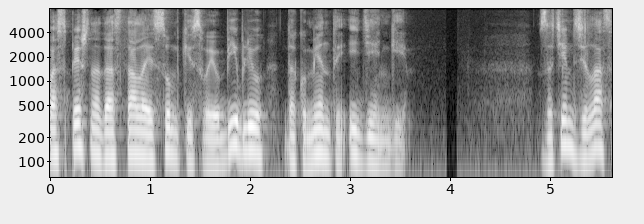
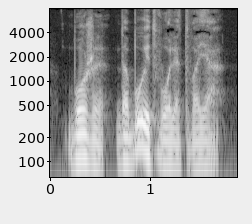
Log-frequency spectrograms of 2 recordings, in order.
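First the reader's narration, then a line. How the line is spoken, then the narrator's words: Heartfelt whisper. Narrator (Russian): От всего сердца прошептала она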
